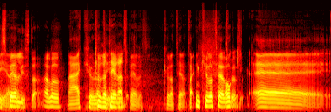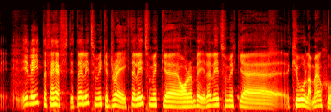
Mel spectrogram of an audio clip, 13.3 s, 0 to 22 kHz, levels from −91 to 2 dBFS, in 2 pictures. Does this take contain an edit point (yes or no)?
no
